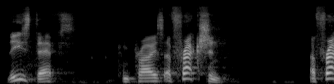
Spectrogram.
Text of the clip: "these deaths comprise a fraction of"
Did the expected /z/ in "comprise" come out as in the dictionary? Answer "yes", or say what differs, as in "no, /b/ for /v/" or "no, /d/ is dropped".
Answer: yes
